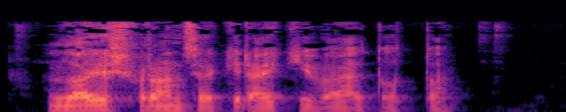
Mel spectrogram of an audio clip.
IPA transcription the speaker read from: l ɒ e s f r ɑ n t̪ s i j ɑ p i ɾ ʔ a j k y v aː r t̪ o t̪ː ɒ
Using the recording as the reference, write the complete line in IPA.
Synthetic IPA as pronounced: l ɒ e ʃ f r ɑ n t̪ s i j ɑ k i ɾ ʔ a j k i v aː l t̪ o t̪ː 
